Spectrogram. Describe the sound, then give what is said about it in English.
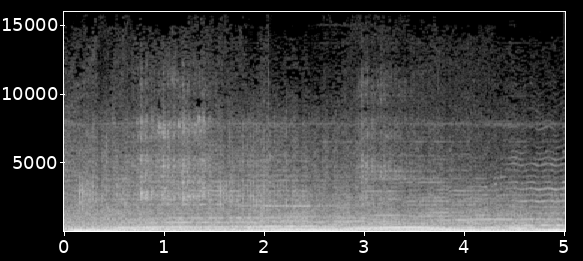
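A ship descends on an elevator in a stylized sci-fi action video game, with a dense, loud mechanical drone, low hum and fine rattling grind that continue steadily throughout. “Sort of ship is going down an elevator.”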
